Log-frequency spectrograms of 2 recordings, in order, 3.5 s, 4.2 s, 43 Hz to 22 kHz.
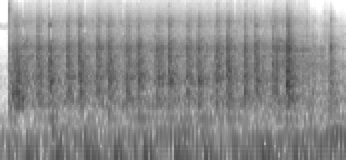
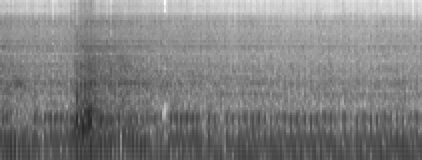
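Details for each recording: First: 1989 Yamaha Moto 4 YFM350ERW single, first start after head repair with the carburetor tapped to stop a leak; rapid, uneven cranking around 3 beats a second that never catches; it starts right up once the choke is turned on. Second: 1989 Yamaha Moto 4 YFM350ERW single, just started after a head repair with new piston and head, choke off, being run through break-in cycles; steady idle thumping with brief rev blips, smooth and even; normal healthy idle.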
